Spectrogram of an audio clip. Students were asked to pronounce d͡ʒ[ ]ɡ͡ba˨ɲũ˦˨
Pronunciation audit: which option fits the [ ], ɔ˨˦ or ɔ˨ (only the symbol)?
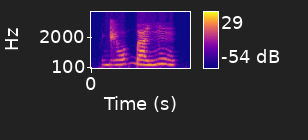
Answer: ɔ˨˦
